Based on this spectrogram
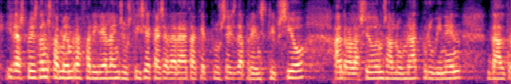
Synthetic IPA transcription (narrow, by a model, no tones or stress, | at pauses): iðəspɾezðɔnst̪əmbeəmrəfəɾiɾɛləinʲʒust̪isiəkaʒənəɾat̪əkɛt̪̚pɾusezðəpɾəinskɾipsioənrələsioðɔnzəlumnat̪̚pɾuβ̞inen | d̪alˠt̪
